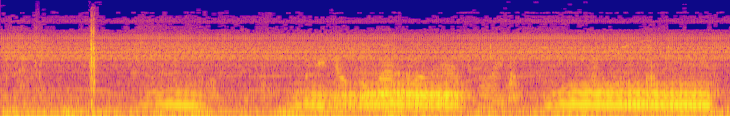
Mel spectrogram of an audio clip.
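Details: Brown bears fighting on the coast of Katmai National Park, Alaska: a mother with an older cub confronts a young female that came too close. Three drawn-out, tonal bawling roars, each about a second long, over a steady low hum.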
